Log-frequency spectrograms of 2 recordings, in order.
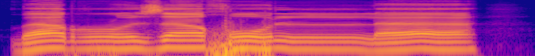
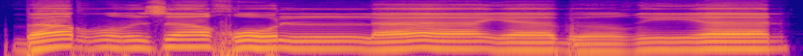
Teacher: kita memasukkannya secara utuh, secara seluruhan kepada huruf lam, sehingga tidak menyisakan sedikit daripada bunyi huruf nunnya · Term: idgham bila gunnah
